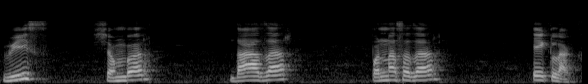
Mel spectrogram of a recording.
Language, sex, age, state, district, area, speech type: Marathi, male, 30-45, Maharashtra, Yavatmal, rural, spontaneous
